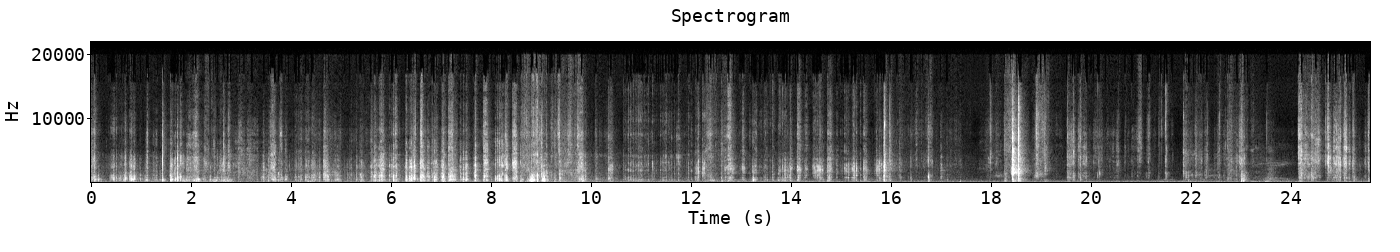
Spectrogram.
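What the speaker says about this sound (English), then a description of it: "all we're going to do next is cut out our stencil" Scissors cutting a traced paper stencil, quiet irregular snips and paper rustling up close, with occasional sharper clicks and soft handling noises throughout.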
